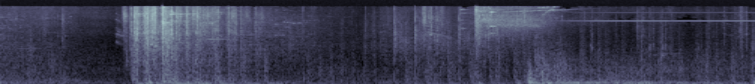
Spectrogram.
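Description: An explosion booms with a deep roar.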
